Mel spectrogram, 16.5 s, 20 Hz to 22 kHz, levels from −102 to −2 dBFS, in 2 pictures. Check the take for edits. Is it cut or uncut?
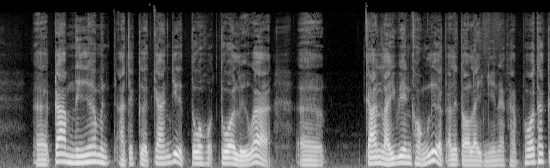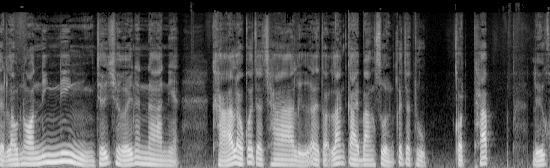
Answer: uncut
